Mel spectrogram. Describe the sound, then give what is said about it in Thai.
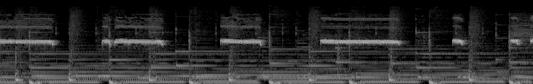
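A toy whistle is blown for fun at a children's playground in shrill, short repeated bursts, about five loud, steady toots over a bouncy musical backing, with no talking. “เมื่อทุกคนได้ยินเสียงนกหวีดดังก็รีบวิ่งมาเพื่อจะให้ความช่วยเหลือทันที”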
